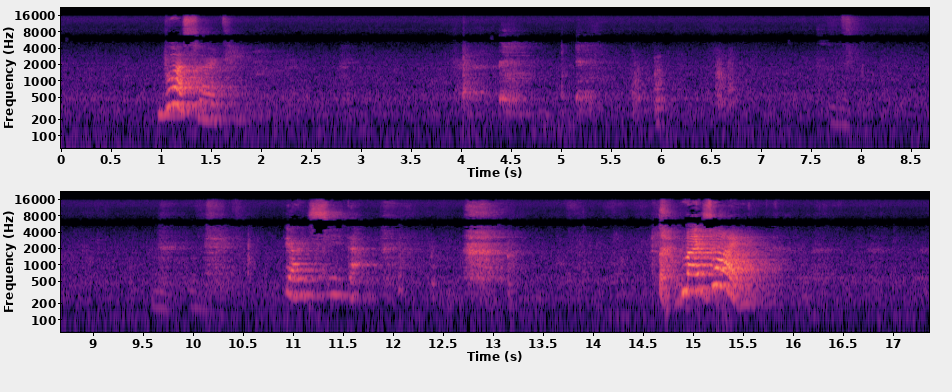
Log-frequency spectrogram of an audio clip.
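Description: A young woman speaks with animation on a stage, heard from a distance.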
